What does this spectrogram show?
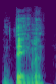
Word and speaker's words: Daymond: My name is spelled Daymond like Raymond with a D.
